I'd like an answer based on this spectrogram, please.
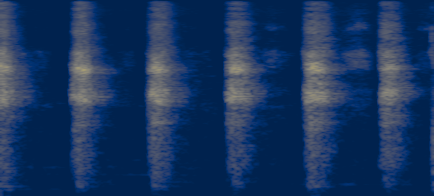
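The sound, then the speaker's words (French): Forced exhalations from a breathing exercise, each pushed out while drawing the navel in, at the breather's own pace. Sharp, breathy nasal puffs repeat in a steady series about every half second, with short silences between and no talk. “on va enchaîner les expirations en avalant le nombril à son propre rythme. Ça donne ça.”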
